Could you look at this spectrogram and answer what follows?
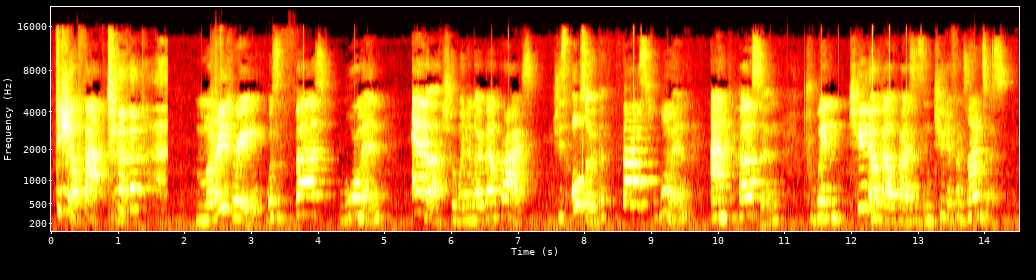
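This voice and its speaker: A woman's voice: high-pitched, animated, takes it slowly, fairly bright tone, a little hiss or hum. A young woman from Denmark with a Danish accent, chatting casually and giggling as she hosts a vlog. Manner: giggly, chatty, self-mocking. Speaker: vlog host. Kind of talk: casual chat. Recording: echoey room, mic far off.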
